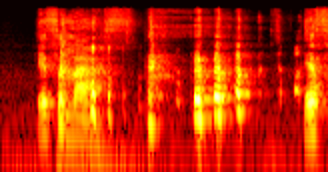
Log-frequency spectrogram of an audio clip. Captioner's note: laughs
